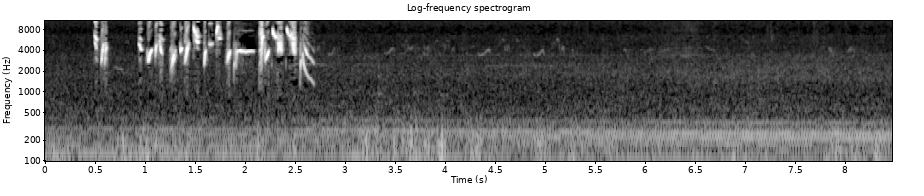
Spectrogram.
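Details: A European goldfinch sings one dense, roughly two-second run of bright, high twittering notes and liquid slurred chirps, ending in a falling note, then only low steady background hum remains.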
